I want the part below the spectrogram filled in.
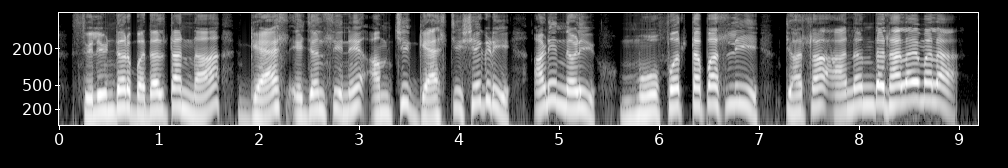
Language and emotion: Marathi, happy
